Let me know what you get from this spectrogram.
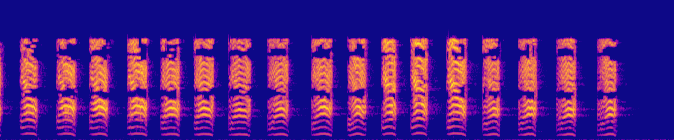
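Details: Baby rabbit screaming after dogs attacked it and its sibling in a fenced backyard, then picked up and rescued: a fast series of about sixteen shrill, arched, harmonic-rich cries, each short and evenly spaced, nearly three per second, with no other clear sounds.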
